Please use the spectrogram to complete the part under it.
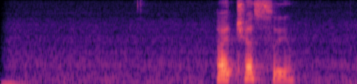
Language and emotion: Russian, neutral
